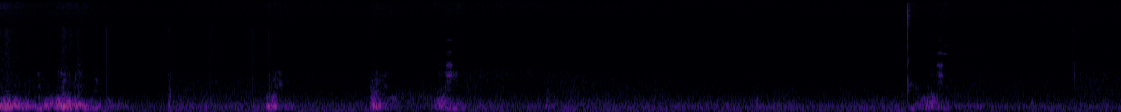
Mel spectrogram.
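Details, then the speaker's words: Continuous machinery murmur, likened to factory machinery noise, running through the second heart sound and across diastole and always leaving a gap before the first sound; a continuous machinery murmur as in arteriovenous fistulas. "o en una fábrica de tejido sientan el ruido de una maquinaria por eso se llama sop maquinaria fíjense có corta el segundo ruido chicos y termina la diástole te deja siempre un espacio antes el primer ruido"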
